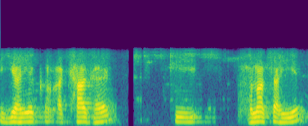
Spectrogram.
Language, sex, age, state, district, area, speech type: Hindi, male, 30-45, Bihar, Madhepura, rural, conversation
